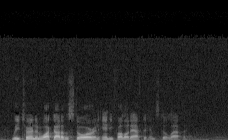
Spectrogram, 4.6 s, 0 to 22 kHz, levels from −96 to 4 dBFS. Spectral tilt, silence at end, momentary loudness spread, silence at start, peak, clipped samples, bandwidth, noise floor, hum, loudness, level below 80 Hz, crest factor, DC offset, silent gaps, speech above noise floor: -7 dB/octave; 0.85 s; 17 LU; 0.25 s; -20 dBFS; under 0.1%; 17 kHz; -63 dBFS; none; -36 LUFS; -70 dBFS; 18 dB; under 0.1%; none; 27 dB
